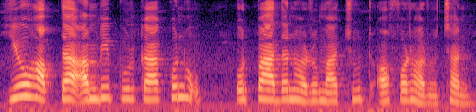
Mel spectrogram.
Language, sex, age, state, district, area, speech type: Nepali, male, 30-45, West Bengal, Kalimpong, rural, read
